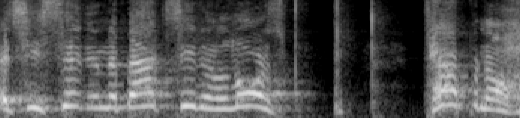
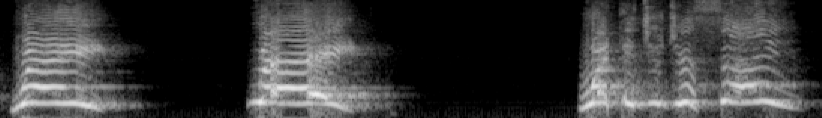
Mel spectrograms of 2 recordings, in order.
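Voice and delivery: startled cab driver; 8 semitones higher, slower than usual. Acted. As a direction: call her back in disbelief.

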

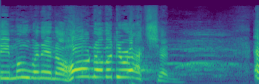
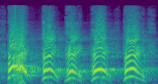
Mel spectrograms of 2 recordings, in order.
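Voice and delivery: calling out; 3 semitones higher, 4 dB louder than usual. Acted. Blind man calling out to Jesus.

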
